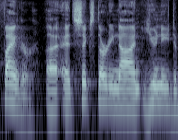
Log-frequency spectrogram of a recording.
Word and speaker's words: Finger: I know it's spelled finger, but it is pronounced Fanger.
